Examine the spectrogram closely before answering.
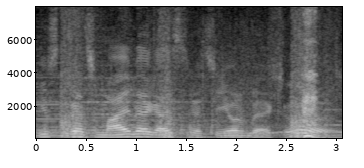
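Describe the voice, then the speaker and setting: A woman's voice: a bass voice, takes it slowly. A woman giving casual, playful commentary while playing a video game. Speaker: streamer reacting to a game. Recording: game music behind the voice.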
